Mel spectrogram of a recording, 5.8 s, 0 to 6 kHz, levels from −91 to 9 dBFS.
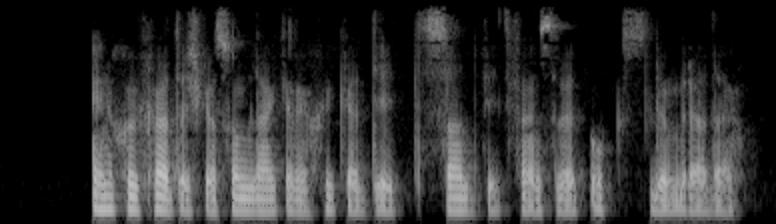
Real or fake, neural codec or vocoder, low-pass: real; none; 5.4 kHz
